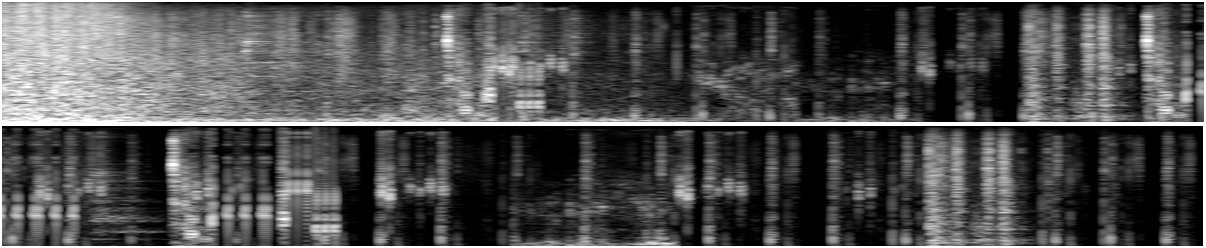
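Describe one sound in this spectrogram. Footsteps patter on hard ground.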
